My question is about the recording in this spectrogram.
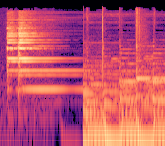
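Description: A single bell-like notification chime sound effect rings out and fades away. About a second in, outro music starts with deep bass notes.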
